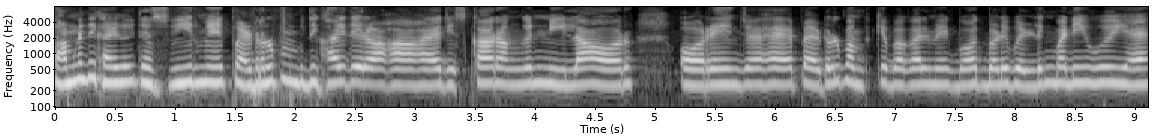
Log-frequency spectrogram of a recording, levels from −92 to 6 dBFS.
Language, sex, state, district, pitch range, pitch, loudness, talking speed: Hindi, male, Bihar, West Champaran, 260-280 Hz, 270 Hz, -15 LUFS, 185 wpm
